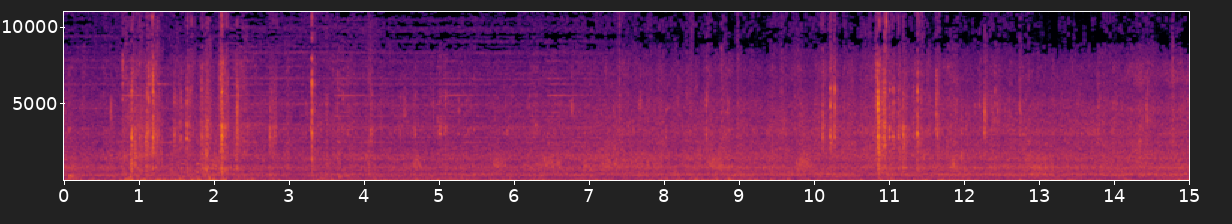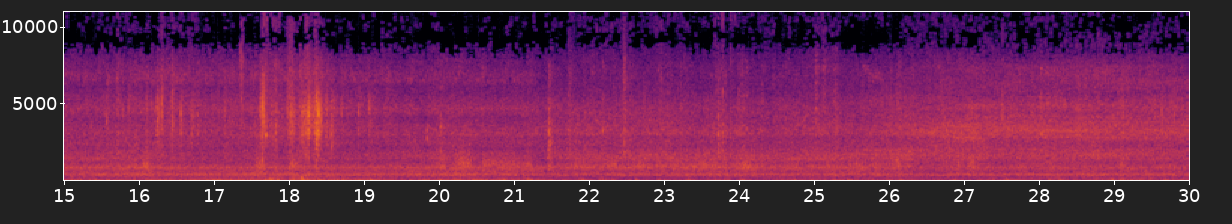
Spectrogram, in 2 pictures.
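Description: Bicycle tyres roll over a paved road.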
